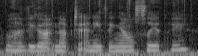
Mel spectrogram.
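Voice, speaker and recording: A woman playing an affectionate, playful close friend in a casual, relaxed ASMR roleplay, chatting and teasing in a conversational way. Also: mid-range voice, rapid-fire, vocal fry, noisy background, close to an everyday voice. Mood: warm, interested.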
